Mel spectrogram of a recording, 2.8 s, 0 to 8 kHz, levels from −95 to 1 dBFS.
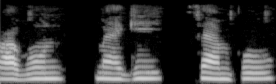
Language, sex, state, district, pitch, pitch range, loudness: Hindi, female, Chhattisgarh, Balrampur, 205 Hz, 195-210 Hz, -22 LUFS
